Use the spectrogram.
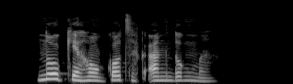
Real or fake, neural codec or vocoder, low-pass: real; none; 10.8 kHz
